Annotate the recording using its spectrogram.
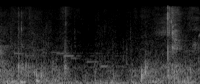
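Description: Faint rustling of an air mattress's fabric as it is squeezed and folded to force the air out, over quiet background music.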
